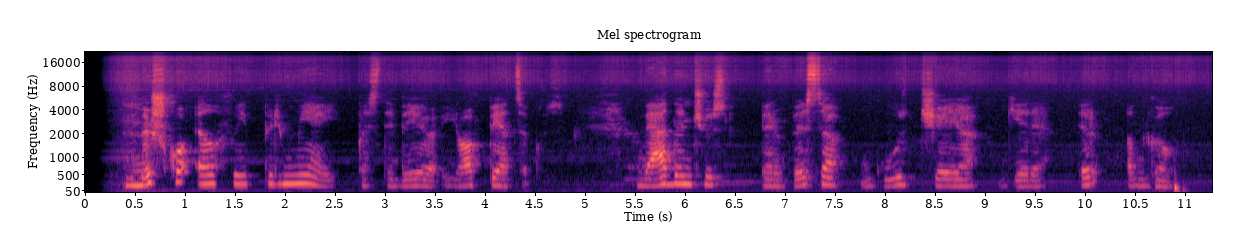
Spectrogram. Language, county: Lithuanian, Vilnius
